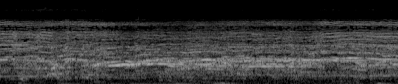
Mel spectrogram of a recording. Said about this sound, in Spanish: Escucha la alegría de una clase entera del país africano tras recibir algo tan cotidiano como una cantimplora.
